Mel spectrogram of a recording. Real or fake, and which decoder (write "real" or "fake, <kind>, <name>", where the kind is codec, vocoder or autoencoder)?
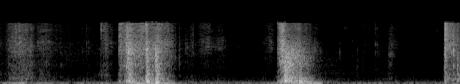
real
